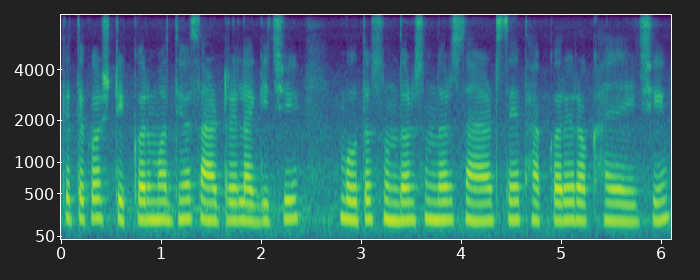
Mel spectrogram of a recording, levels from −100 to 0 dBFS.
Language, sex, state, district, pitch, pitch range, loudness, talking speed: Odia, female, Odisha, Nuapada, 195 Hz, 190-205 Hz, -16 LUFS, 130 wpm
